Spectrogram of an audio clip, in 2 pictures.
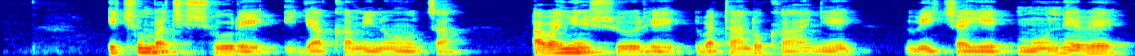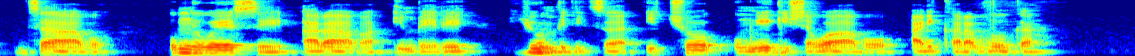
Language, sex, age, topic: Rundi, female, 25-35, education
